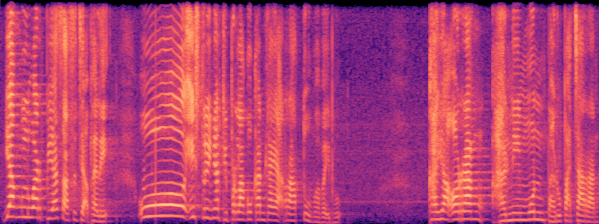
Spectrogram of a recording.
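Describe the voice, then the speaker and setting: Woman pastor, sermon, animated storytelling, crisp bright voice. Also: high-pitched, measured pace. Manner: animated storytelling, addresses the congregation directly. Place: large auditorium. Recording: hall reverb.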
